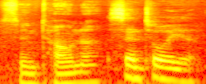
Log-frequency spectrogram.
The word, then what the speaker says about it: Cyntoia: And let's talk about, I don't know how to pronounce the first name. Cyntoia Brown. Cyntoia.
